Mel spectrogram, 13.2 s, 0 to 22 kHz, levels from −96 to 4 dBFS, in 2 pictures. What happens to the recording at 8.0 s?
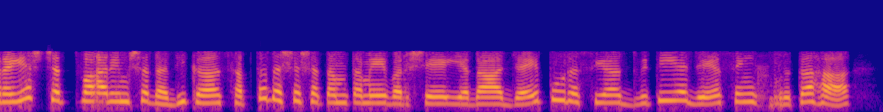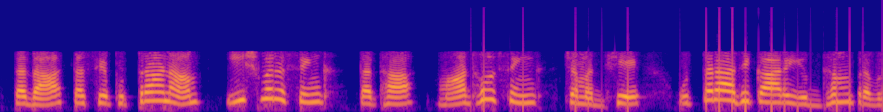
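At 8.0 s the speech sounds hoarse, grainy and noisy, as it does throughout the clip. This is Speex codec damage. The coloration points to a setting around 11 kbps, where this CELP coder has too few bits to model the excitation signal faithfully.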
